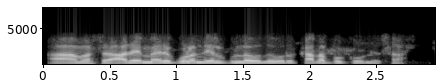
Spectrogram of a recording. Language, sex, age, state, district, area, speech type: Tamil, male, 45-60, Tamil Nadu, Theni, rural, conversation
